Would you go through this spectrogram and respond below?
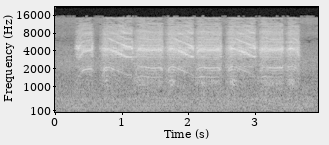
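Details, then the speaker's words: Dynaflite Bird of Time glider: the servo whines in short high-pitched bursts with rising and falling pitch as it sweeps, because the linkage is binding and rubbing the edge of the servo while its alignment is adjusted. "Not real thrilled with that. We're just kind of rubbing the edge of the servo."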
